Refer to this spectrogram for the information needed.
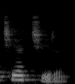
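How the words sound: It is said with a São Paulo accent.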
